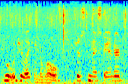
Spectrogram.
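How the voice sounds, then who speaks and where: A woman's voice: mid-range voice, animated, rapid-fire, a little mellow, poor audio. A woman playing a tabletop game, speaking hesitantly with frequent ums as she decides her character's moves. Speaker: player. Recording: hissy background noise.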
